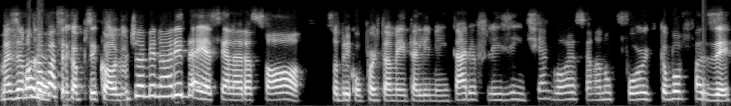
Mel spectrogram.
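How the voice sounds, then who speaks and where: A woman talks very fast at a medium pitch, with lively intonation and big swings in loudness. The sound is dry and close, with no echo. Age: 30s. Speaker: financial consultant. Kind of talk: casual chat.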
